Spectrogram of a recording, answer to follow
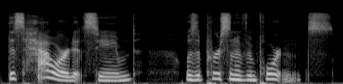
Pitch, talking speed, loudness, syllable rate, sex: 215 Hz, 155 wpm, -21 LUFS, 5.5 syllables/s, female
